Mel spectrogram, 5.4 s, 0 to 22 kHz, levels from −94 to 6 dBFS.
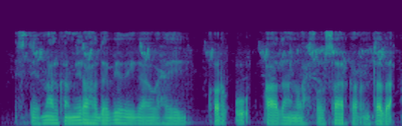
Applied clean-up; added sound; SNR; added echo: none; none; none; none.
